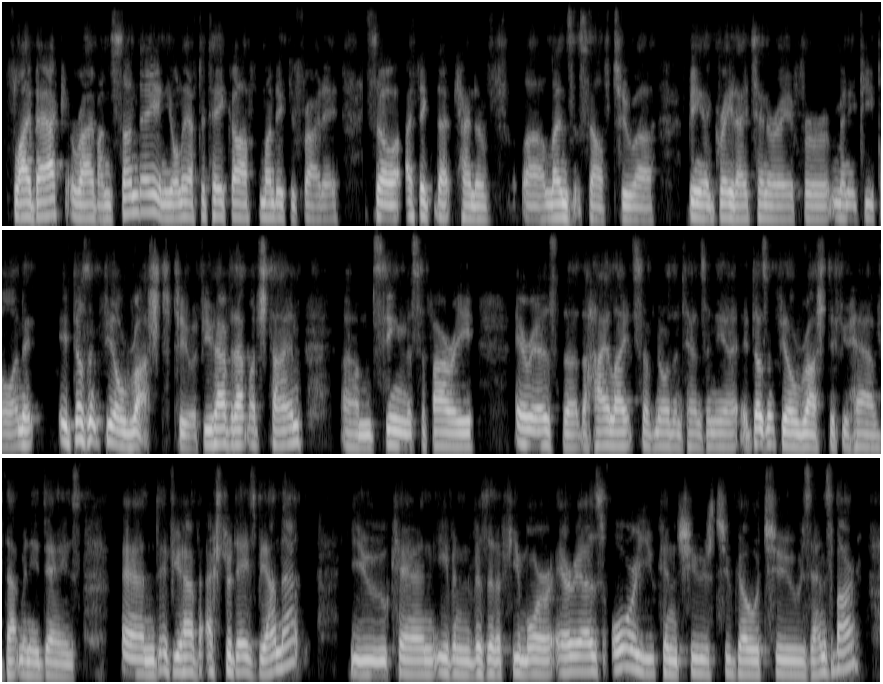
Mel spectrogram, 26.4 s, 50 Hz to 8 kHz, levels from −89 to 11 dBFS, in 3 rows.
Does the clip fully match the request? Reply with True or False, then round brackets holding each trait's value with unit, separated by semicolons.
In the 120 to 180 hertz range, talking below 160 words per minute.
False (135 Hz; 205 wpm)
